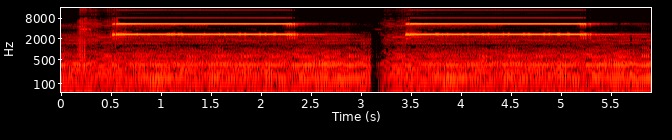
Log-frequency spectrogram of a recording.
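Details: Sunshine 30 A short killer burning out a shorted phone board that would not power on: two long, steady high-pitched beeps of about two seconds each as current is driven through the short; burning smell follows and the short is removed.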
